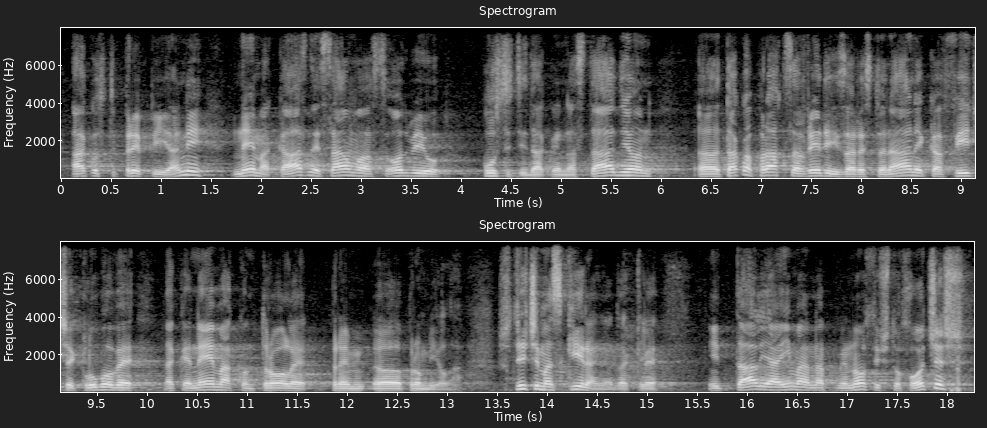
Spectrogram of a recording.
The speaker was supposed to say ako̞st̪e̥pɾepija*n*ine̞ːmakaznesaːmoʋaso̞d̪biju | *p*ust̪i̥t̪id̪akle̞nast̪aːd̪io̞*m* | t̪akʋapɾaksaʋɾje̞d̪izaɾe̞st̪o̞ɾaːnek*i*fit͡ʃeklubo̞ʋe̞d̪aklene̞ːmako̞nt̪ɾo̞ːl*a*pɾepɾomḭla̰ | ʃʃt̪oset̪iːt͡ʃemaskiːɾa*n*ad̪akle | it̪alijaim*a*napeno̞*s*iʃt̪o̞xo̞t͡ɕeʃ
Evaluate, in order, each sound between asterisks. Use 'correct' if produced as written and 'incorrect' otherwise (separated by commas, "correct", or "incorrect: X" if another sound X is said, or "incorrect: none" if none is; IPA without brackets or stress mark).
correct, correct, incorrect: n, incorrect: a, incorrect: e, incorrect: ɲ, correct, correct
